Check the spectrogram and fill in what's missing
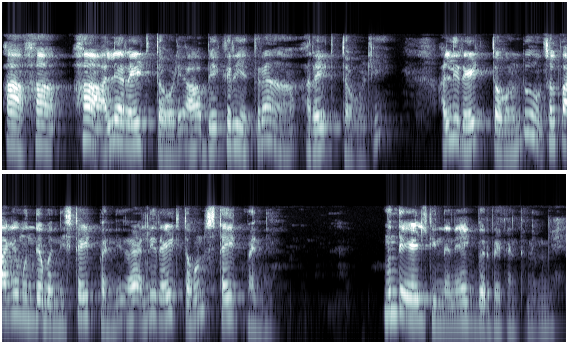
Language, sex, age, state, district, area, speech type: Kannada, male, 18-30, Karnataka, Tumkur, urban, spontaneous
